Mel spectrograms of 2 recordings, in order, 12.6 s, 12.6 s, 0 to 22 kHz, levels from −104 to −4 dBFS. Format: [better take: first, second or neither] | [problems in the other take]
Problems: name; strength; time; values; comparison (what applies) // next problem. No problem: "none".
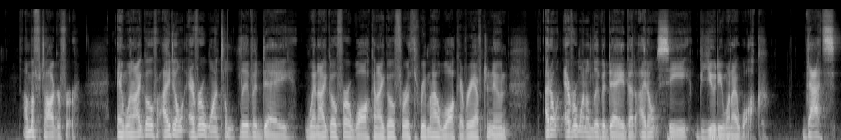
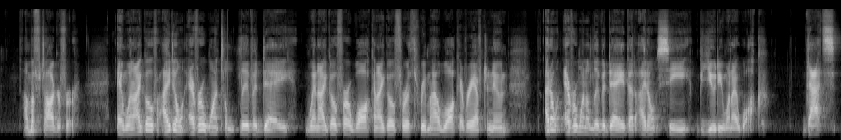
first | thin; very; fading below 300 Hz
